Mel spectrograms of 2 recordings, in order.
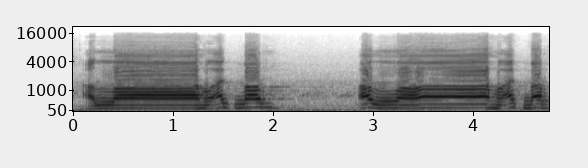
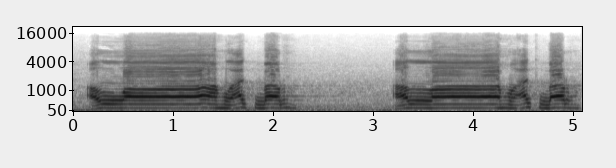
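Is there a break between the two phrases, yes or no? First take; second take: yes; yes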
